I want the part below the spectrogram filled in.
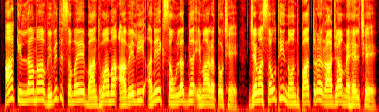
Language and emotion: Gujarati, neutral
